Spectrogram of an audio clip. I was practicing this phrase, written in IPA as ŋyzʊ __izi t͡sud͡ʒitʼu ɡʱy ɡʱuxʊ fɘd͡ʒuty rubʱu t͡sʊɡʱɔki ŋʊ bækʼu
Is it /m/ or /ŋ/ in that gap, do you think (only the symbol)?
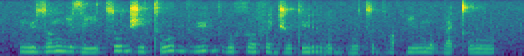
ŋ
